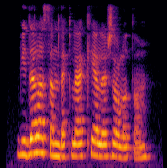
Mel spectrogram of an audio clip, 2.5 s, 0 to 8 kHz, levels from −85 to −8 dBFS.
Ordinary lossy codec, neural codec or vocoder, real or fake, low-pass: none; none; real; 7.2 kHz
